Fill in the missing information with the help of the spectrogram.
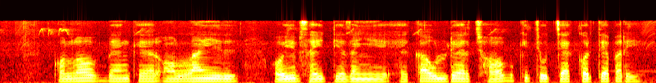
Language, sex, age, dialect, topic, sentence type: Bengali, male, 31-35, Jharkhandi, banking, statement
